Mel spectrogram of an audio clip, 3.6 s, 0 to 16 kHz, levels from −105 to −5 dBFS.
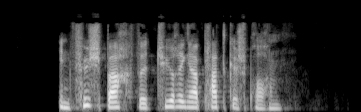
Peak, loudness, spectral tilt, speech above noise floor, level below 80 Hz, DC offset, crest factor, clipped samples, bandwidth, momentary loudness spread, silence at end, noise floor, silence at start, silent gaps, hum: -2 dBFS; -22 LUFS; -6.5 dB/octave; 54 dB; -66 dBFS; under 0.1%; 22 dB; under 0.1%; 7.4 kHz; 12 LU; 0.8 s; -75 dBFS; 0.6 s; none; none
